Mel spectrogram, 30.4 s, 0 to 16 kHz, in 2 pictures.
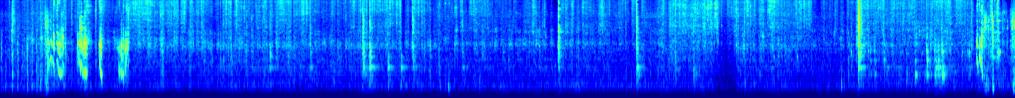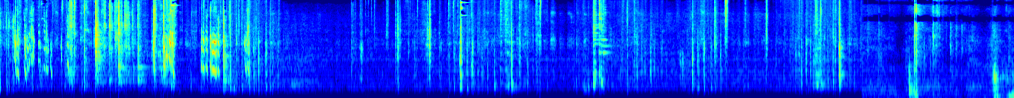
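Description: Intermittent rubbing and scraping with small metallic clinks from hand-cleaning around the underside of a mini excavator's engine bay, in bursts about a second in and again from about 14 to 19 seconds.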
